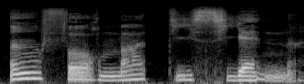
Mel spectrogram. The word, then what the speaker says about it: informaticienne: And you get the sound informaticienne. Sienne. Remember, E and then double N, or then it could be double L or double consonant here. You open your E, so it's E. Informaticienne. Okay, so I tend to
